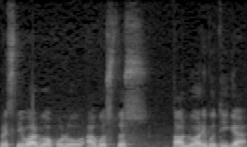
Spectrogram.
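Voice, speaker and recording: Music plays behind a man speaking. His medium-pitched voice keeps a fairly even intonation. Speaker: voice-over narrator. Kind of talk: scripted narration. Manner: formal.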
